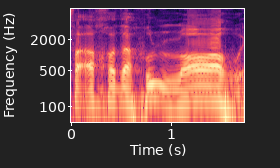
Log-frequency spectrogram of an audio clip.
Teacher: এখানে আল্লাহ শব্দের প্রথমে পেশ আসছে, এজন্য ল পড়তে হবে, মোটা করে পড়তে হবে। আবার লামে খারা জবর আছে, এক আলিফ টান দিয়ে পড়তে হবে।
